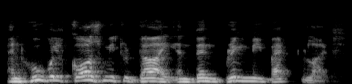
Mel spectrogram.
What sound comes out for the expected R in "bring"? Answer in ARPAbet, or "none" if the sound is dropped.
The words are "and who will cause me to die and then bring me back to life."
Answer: R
